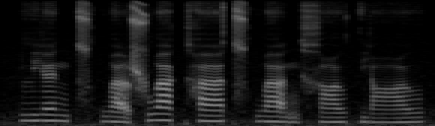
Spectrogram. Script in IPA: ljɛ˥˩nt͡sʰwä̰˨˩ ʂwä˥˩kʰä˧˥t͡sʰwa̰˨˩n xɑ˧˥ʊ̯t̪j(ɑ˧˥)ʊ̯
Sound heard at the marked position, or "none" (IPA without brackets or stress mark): ɑ˧˥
